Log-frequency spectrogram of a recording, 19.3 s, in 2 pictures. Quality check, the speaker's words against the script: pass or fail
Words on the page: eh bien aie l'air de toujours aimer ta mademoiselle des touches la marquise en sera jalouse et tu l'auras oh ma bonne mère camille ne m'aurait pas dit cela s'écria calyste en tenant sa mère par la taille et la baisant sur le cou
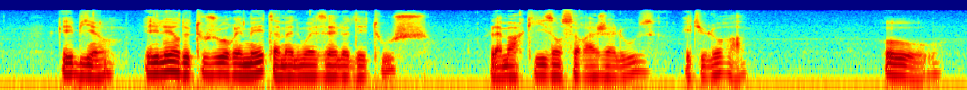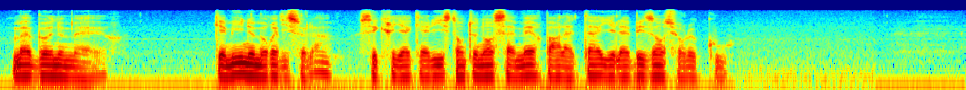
fail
